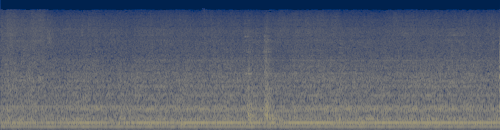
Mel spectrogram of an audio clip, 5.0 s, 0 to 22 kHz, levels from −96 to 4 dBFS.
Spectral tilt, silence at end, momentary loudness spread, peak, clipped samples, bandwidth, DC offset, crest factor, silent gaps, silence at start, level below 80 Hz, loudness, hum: -4.5 dB/octave; 0 s; 2 LU; -12 dBFS; under 0.1%; 16 kHz; 0.1%; 20 dB; none; 0 s; -66 dBFS; -34 LUFS; none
